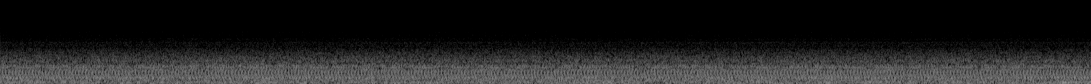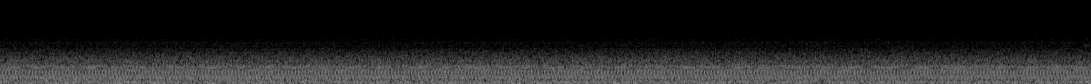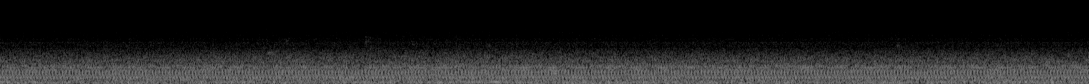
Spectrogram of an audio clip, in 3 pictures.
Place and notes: this is a dark and infrequently visited narrow corner, between houses and the railroad embankment. an aircon ventilator is slightly moving, another train passes.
